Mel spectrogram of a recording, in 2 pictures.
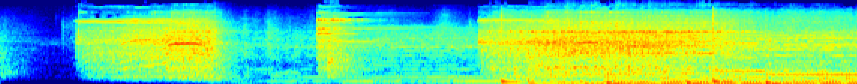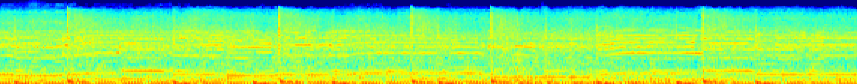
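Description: Power tool enlarging a drilled hole in the frame of a Wheel Horse mud mower, a couple of short revs and then a long, loud, continuous grinding whir close by.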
